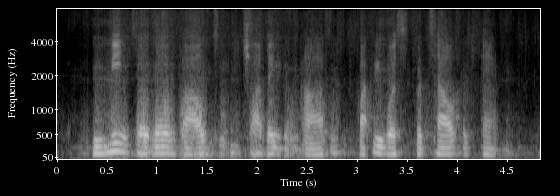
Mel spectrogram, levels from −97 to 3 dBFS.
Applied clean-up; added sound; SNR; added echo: neural separator model SepFormer DNS4.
